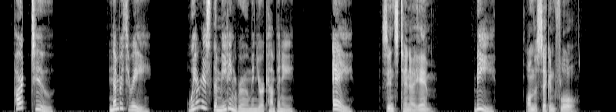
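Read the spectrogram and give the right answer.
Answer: B: On the second floor.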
